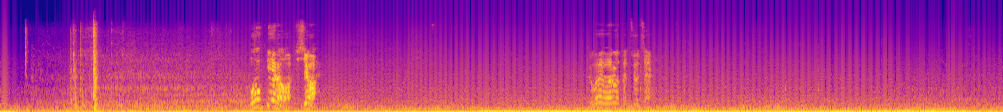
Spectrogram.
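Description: A truck's diesel engine rumbles steadily as the truck drives.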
